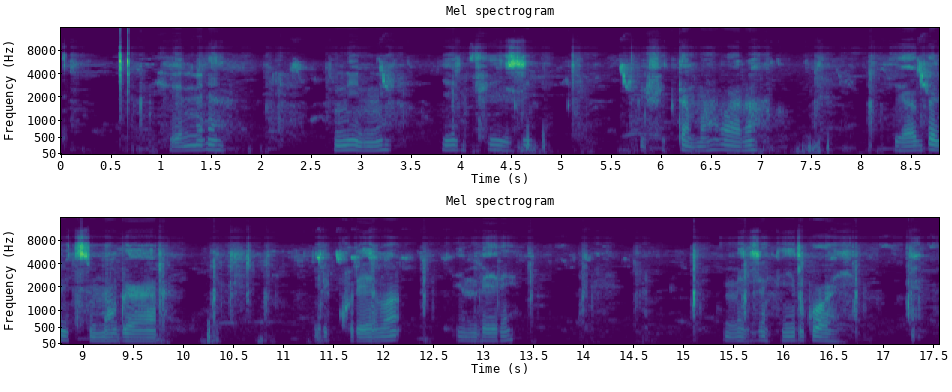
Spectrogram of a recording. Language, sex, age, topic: Kinyarwanda, male, 50+, agriculture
